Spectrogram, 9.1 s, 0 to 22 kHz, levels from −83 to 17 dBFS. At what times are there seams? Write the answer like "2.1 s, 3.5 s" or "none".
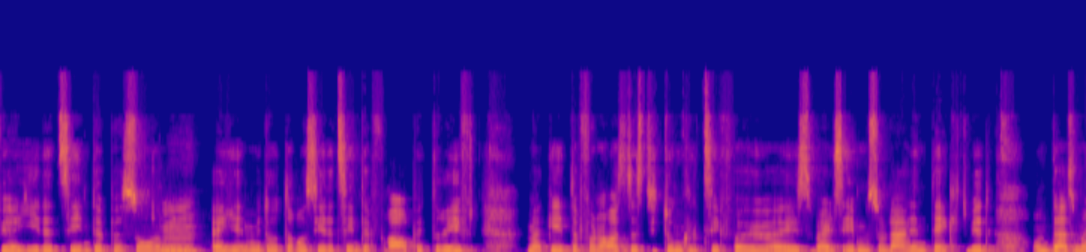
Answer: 7.6 s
